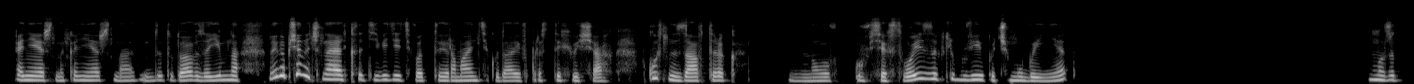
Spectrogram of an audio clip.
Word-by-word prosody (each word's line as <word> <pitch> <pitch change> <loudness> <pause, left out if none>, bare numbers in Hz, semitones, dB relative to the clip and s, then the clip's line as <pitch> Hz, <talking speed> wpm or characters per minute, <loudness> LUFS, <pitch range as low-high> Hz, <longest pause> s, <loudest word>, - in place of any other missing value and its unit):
Конечно 195 -3 +2
конечно. 190 -1 -3
Да, 195 0 -5
туда 195 -1 +2
взаимно. 195 +2 +2 0.3
Ну, 300 - 0
и - - +5
вообще 400 +4 +5
начинаешь, 230 - +4
кстати, 215 -2 -4
видеть 210 -2 -1
вот 175 0 +1
и 180 - +2
романтику, 180 0 -1
да, 170 0 0
и - - 0
в - - -17
простых 185 0 -6
вещах. 165 -2 -2 0.3
Вкусный 260 -9 0
завтрак. 180 +1 +1 0.5
Ну, 165 0 -4 0.2
у 195 - -3
всех 170 0 0
свой 195 +7 +4
язык 260 -3 0
любви. 215 -1 +2
Почему 190 -2 0
бы 165 -1 +2
и - - -2
нет? 185 +9 -1 3.0
Может 205 -3 0
190 Hz, 135 wpm, -26 LUFS, 175-210 Hz, 3.0 s, и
